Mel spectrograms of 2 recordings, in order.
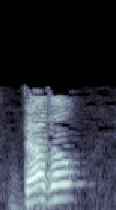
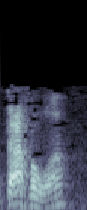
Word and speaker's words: Bethel: But we all pronounce Bethel, huh? That's a pronunciation, but actually it's Beth means a house. El means God.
